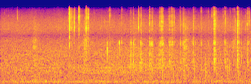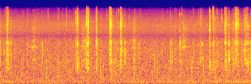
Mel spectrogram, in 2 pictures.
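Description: Baby squirrel feeding at a dropper tip, with faint wet clicks and smacks of its mouth on the dropper in irregular clusters, thickest in the middle and near the end.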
